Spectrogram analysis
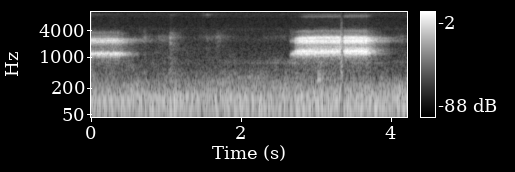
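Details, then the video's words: Frogs heard outdoors beneath low cloud; one call trails off at the start, then a louder sustained buzzy call of about a second follows after a pause, over a constant low rumble. "Y'all hear the frogs? That's what it sounds like here."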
